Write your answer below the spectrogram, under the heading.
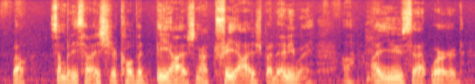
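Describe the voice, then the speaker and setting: A man's fairly low voice, dark and mellow in tone, comes out somewhat breathy. He keeps a moderate pace with ordinary pitch variation. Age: 80s+. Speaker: scientist. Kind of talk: interview. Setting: sitting with interviewer in person. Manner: halting, with fillers.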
